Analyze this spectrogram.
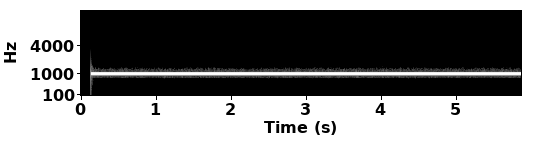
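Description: Broadcast line-up test tone accompanying colour bars: a single steady beep at one unchanging pitch, starting with a small click just after the start.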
